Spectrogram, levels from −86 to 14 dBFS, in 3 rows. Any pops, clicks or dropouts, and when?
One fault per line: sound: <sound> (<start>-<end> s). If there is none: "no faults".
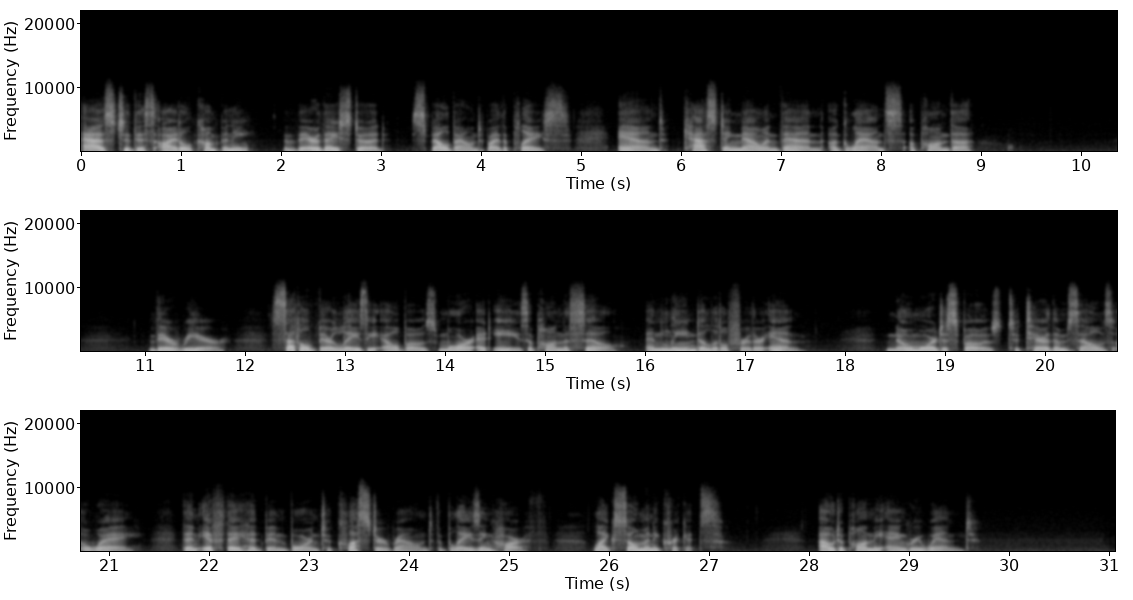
no faults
